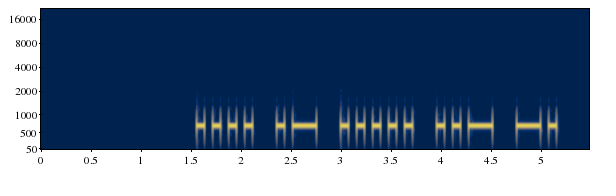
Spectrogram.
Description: Morse code, heard as a keyed tone, about 15 wpm, 700 Hz. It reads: HA5UN
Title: DXCC-100 Call Signs - 5 Characters - 15wpm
